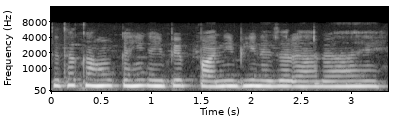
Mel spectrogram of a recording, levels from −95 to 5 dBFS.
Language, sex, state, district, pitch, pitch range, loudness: Hindi, female, Uttar Pradesh, Lucknow, 235 Hz, 225-245 Hz, -11 LUFS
